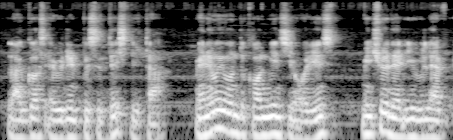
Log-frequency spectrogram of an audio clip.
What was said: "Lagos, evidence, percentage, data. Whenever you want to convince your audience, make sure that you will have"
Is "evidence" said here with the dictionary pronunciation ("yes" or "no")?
no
